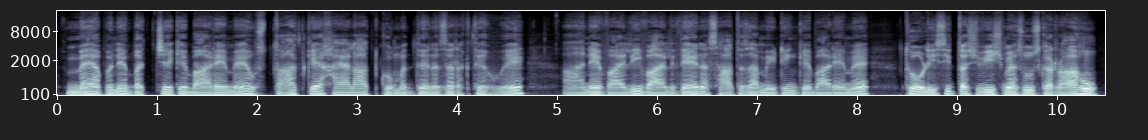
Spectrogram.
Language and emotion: Urdu, fearful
